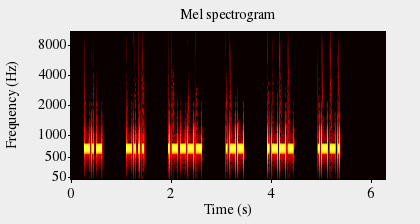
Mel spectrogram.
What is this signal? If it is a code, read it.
Morse code, heard as a keyed tone, about 30 wpm, spaced as for 14 wpm, 700 Hz. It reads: KB1WJP
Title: USA Call Signs - 6 Characters - 4x Character Spacing - 30wpm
